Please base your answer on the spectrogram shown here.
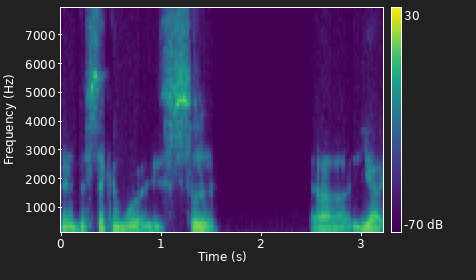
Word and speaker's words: shi: Yes, the first one Li, it pronounces Li. And then the second word is Si.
